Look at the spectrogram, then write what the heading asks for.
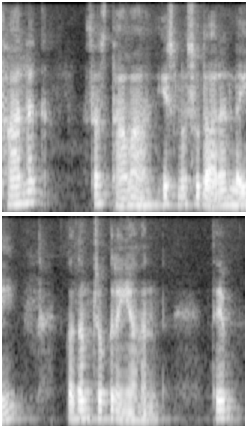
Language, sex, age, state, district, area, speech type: Punjabi, male, 18-30, Punjab, Jalandhar, urban, spontaneous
